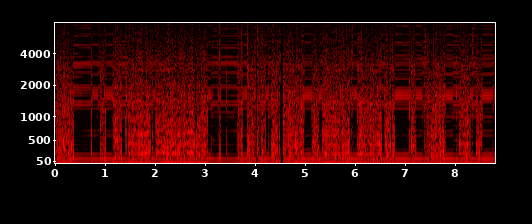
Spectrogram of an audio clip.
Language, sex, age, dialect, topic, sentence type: Maithili, female, 18-24, Eastern / Thethi, agriculture, statement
